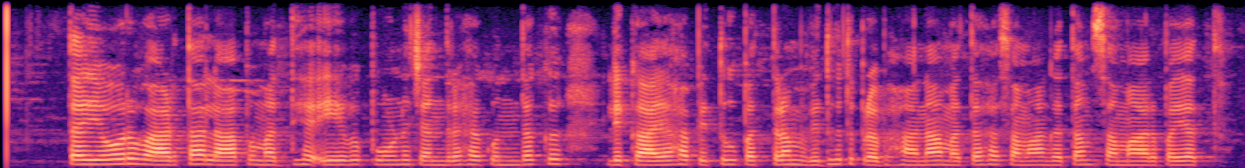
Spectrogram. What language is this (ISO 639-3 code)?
san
